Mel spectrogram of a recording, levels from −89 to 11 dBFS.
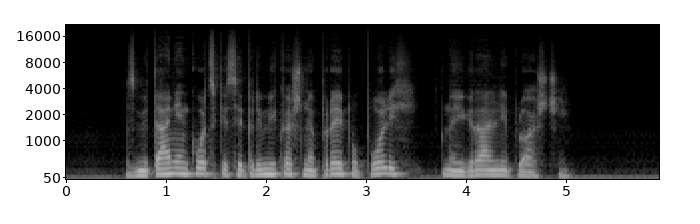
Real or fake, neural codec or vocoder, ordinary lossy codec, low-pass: fake; autoencoder, 48 kHz, 32 numbers a frame, DAC-VAE, trained on Japanese speech; none; 19.8 kHz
